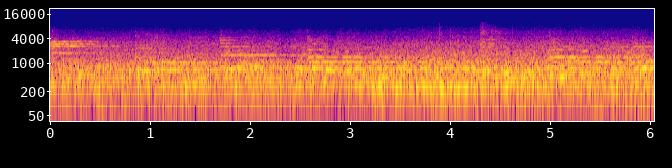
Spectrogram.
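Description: A large outdoor karakuri clock's chime playing a slow tune of bell-like notes, a new note about every second, each ringing on into the next, over city street noise. The clock's mechanical figures are out of order, so only the chime sounds.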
